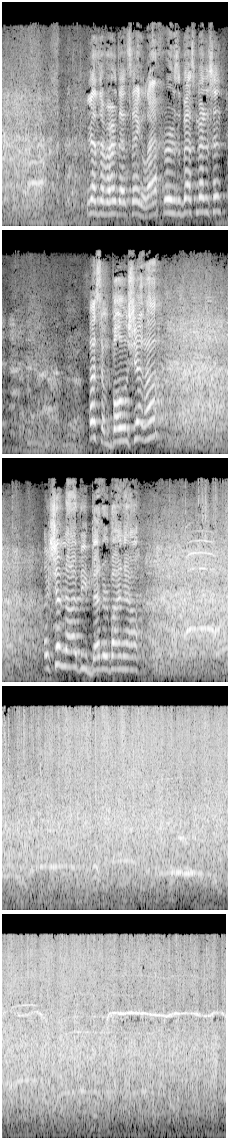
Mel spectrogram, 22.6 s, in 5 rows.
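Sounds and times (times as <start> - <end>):
crowd laughter: 0.0 - 1.7, 7.6 - 10.0, 11.8 - 15.9
speech: 1.7 - 4.6, 6.3 - 7.8, 9.9 - 11.9
audience clapping: 12.6 - 22.5
high whistles: 18.3 - 22.5.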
